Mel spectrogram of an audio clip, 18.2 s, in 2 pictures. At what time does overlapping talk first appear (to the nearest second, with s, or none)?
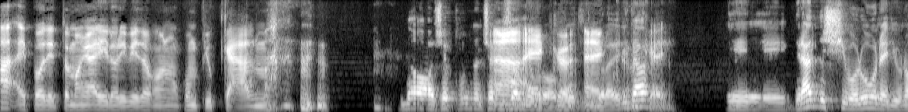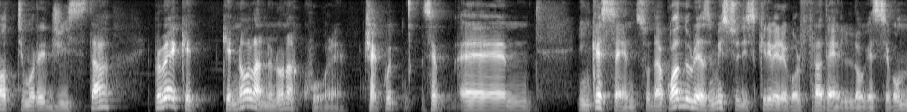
5 s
